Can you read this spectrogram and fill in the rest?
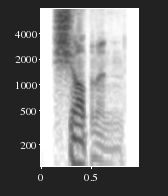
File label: "shopman", British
